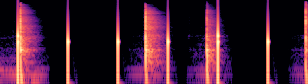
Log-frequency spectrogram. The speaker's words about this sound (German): mach's Metronom an, lass diesen Klick laufen und dann versuch erstmal einfach zu diesem Klick, ich weiß nicht, ob das jetzt hier synchron ist, das ist die Verbindung.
